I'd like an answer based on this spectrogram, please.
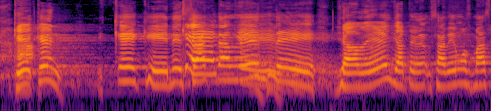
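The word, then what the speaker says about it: k'éek'en: Ay, ¿cómo se pronuncia? ¿Qué, Ken? Quequen, exactamente.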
